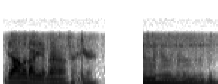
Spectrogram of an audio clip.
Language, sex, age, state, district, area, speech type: Punjabi, male, 30-45, Punjab, Fatehgarh Sahib, rural, conversation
